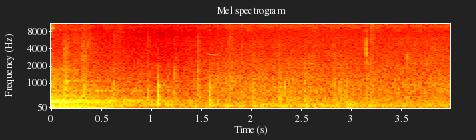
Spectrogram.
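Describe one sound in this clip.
A metal door swings open.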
